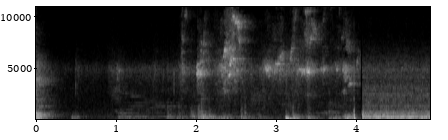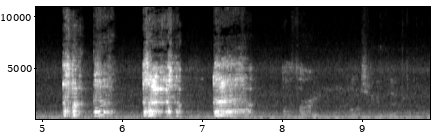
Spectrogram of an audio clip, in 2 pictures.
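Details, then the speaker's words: Four loud, harsh bursts, coughs or sneezes, against steady background hum after some quieter sounds; deliberately improper coughing and sneezing. "improper sneezing and coughing is a serious problem because of the acts that have been done six children in Africa are now dead please if you feel the need to sneeze or cough do so properly save the children in Africa"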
